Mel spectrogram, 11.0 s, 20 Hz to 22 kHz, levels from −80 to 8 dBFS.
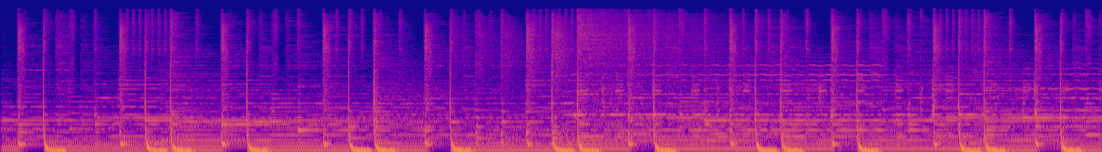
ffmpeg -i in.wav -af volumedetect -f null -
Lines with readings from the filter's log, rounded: mean_volume: -24.3 dB
max_volume: -11.2 dB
